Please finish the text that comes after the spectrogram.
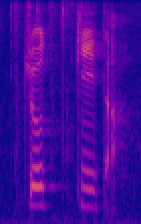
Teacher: when 치읓 is used as a final consonant, you also pronounce this as 디귿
